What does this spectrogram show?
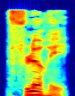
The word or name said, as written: fleurer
